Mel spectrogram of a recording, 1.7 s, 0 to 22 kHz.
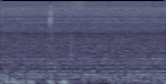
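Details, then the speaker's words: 5 kW Chinese diesel heater heating a home, running: low steady rumbling roar, louder than a car; owner suspects the exhaust silencer, not confirmed. "that is what you can hear from the eater the eater it's a lot louder than even a car or the central eating yep it's definitely louder"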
